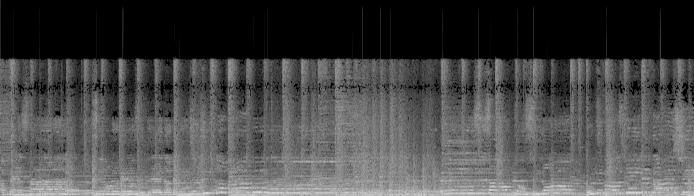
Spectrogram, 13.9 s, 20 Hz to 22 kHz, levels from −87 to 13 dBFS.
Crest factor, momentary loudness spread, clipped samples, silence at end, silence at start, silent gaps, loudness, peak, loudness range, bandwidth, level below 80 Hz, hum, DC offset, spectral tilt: 10 dB; 3 LU; under 0.1%; 0 s; 0 s; none; -10 LUFS; 0 dBFS; 1 LU; 16 kHz; -46 dBFS; none; under 0.1%; -5 dB/octave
